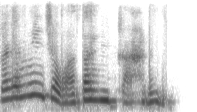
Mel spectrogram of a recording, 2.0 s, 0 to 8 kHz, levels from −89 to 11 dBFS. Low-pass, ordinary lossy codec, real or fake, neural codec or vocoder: 7.2 kHz; Opus, 16 kbps; fake; codec, 16 kHz in and 24 kHz out, 0.6 kbps, FireRedTTS-2 codec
